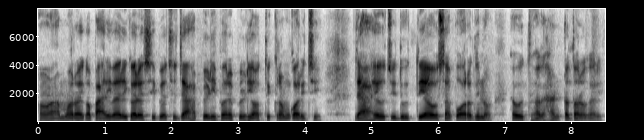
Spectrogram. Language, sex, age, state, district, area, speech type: Odia, male, 18-30, Odisha, Kendujhar, urban, spontaneous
